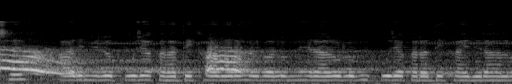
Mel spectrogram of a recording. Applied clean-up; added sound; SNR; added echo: none; Dog; 0 dB; reverberation time 2.1 s.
